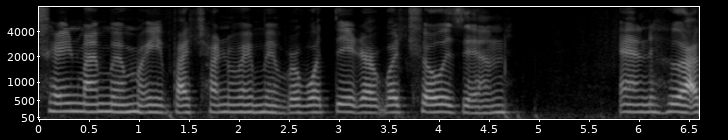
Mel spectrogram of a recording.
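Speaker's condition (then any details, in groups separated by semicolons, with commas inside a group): Damaged diaphragm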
